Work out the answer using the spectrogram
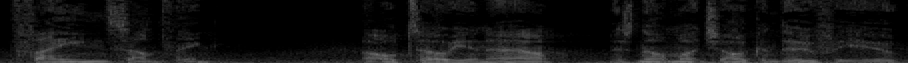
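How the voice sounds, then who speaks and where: Man acting a shifty informant, lowish voice, offhand, grudging, video game dialogue, long reverb. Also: steady tone, a little slow, lightly acted. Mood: wary, grudging. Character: shifty, grudging male underworld contact. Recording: long reverb, faint noise.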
